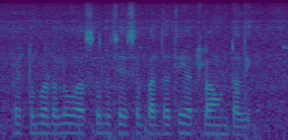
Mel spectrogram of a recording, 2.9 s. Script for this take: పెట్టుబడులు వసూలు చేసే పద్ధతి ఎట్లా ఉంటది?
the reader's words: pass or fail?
pass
